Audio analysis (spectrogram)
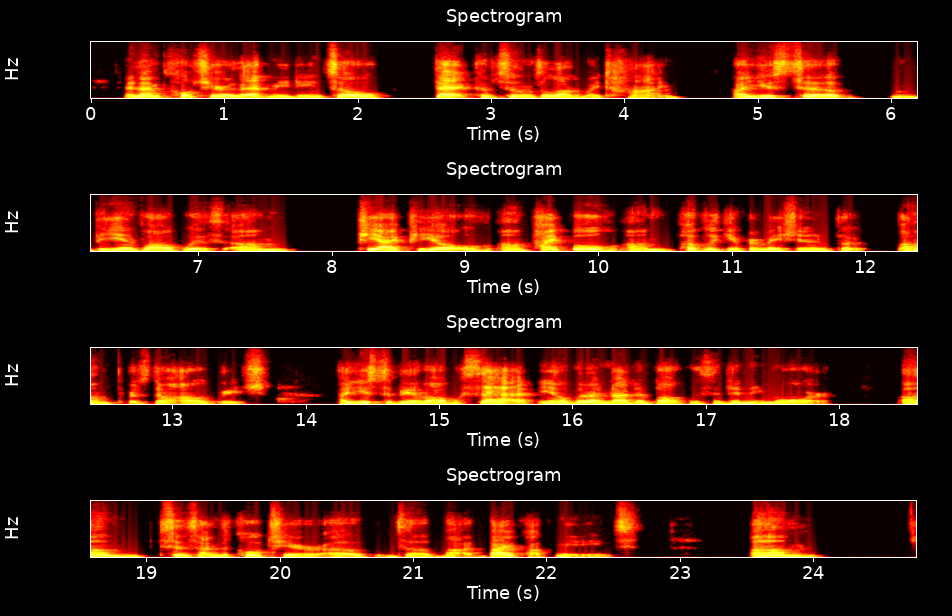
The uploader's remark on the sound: Saturday Online Meeting. This recording is from an Overeater Anonymous H.O.W.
